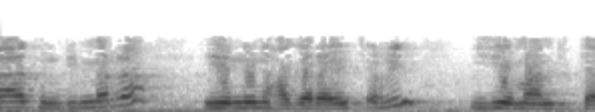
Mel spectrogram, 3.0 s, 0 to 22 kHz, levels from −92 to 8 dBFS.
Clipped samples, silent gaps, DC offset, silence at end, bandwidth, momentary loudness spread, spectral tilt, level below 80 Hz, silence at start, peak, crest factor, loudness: under 0.1%; none; under 0.1%; 0 s; 5.6 kHz; 8 LU; -6.5 dB/octave; -44 dBFS; 0 s; -14 dBFS; 12 dB; -26 LUFS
